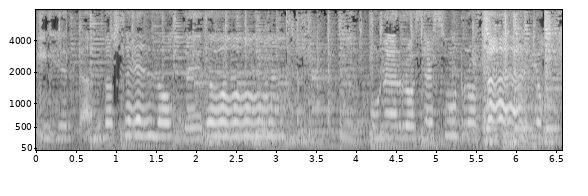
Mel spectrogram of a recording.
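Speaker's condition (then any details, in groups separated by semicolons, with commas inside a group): No condition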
